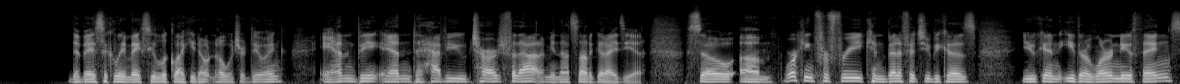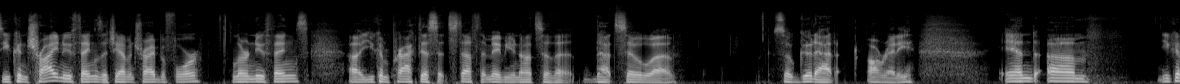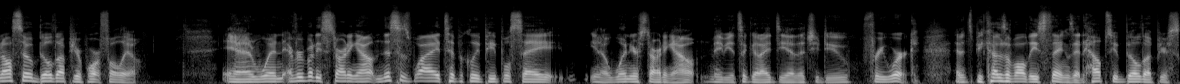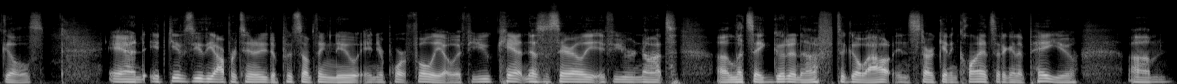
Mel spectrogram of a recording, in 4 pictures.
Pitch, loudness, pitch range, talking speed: 120 Hz, -22 LUFS, 110-135 Hz, 210 wpm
